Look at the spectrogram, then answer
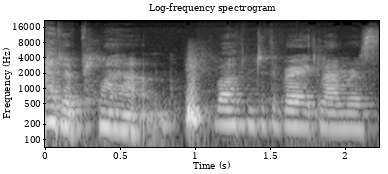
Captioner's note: screen whooshing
